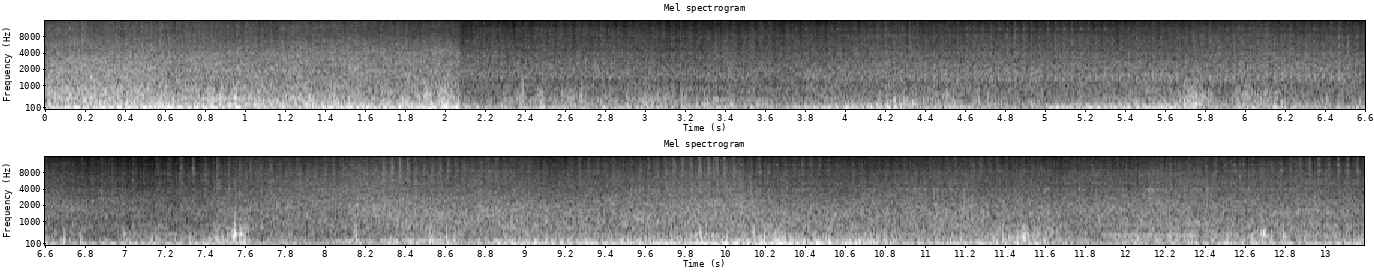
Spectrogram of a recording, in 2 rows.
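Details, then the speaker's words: Massey Ferguson 7 lawn mower, long-sitting, running after carb mixture adjustment, driving off; owner thinks it needs piston rings: steady single-cylinder putter with even beat, no misses or knocks; normal running. "that's pretty darn cool let's go see if we can find a little Tall Grass somewhere"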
